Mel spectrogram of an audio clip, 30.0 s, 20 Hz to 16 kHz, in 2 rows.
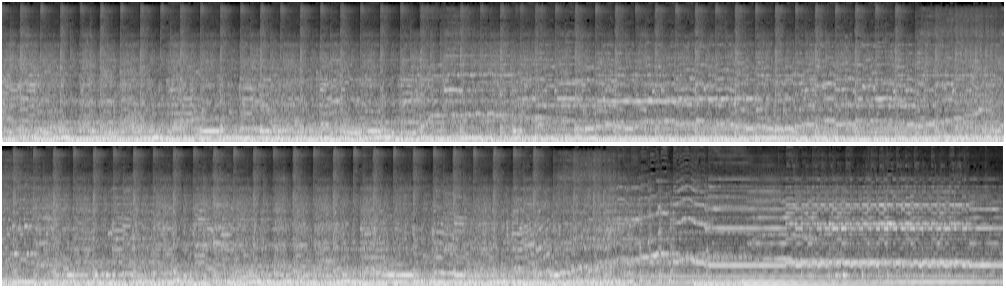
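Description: Ibanez GRG220PA1 electric guitar played loud through an amp over a steady beat: fast rock lead lines, then string bends about 25 seconds in, and a final note held for the last few seconds as the piece ends.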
